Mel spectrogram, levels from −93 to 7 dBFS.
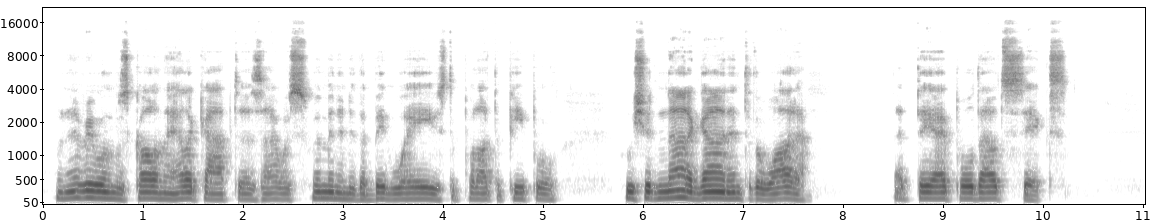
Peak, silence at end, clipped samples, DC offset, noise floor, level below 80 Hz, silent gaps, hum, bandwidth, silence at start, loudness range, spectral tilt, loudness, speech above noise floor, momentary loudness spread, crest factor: -18 dBFS; 0.8 s; under 0.1%; under 0.1%; under -90 dBFS; -84 dBFS; none; none; 16 kHz; 0.15 s; 3 LU; -5 dB/octave; -35 LUFS; over 55 dB; 11 LU; 18 dB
